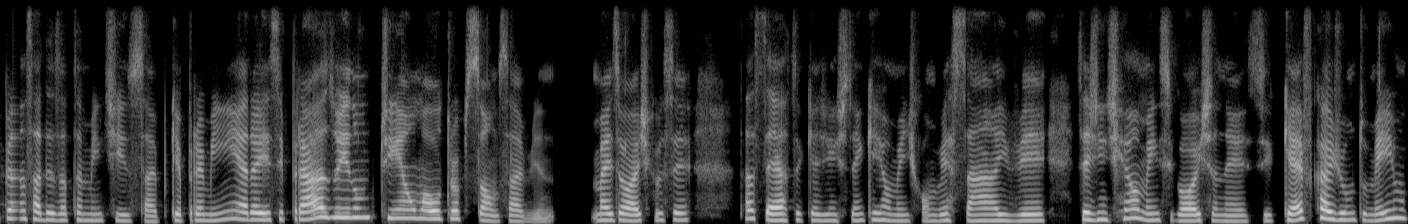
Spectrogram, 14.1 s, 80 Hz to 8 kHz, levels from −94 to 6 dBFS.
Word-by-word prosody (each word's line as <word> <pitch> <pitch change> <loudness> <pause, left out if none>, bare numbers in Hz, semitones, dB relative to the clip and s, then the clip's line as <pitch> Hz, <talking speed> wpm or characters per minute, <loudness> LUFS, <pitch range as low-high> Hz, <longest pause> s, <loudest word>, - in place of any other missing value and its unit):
pensado 280 -4 0
exatamente 225 -1 -4
isso, 205 0 -7
sabe, 190 -1 -5
porque 225 -2 -3
para 225 +1 -3
mim 240 +6 -5
era 250 -2 +4
esse 245 +1 +2
prazo 275 +7 +5
e 330 0 +5
não 330 0 +1
tinha 305 -3 -1
uma 295 -2 +2
outra 280 0 +3
opção, 225 -7 -2
sabe. 185 - -6 0.4
Mas 230 +1 +1
eu 230 -2 +4
acho 215 +1 +2
que - - -11
você 240 0 -3 0.5
tá 290 0 0
certa, 225 -3 +3
que 230 - -7
a 220 - -2
gente 215 -2 -7
tem 225 0 -6
que 245 +1 -4
realmente 210 -3 -5
conversar 215 0 -2
e 215 -1 -1
ver 215 +1 0 0.3
se 255 - +2
a - - +8
gente 245 +2 -3
realmente 265 -7 -1
se - - -11
gosta, 210 +1 +2
né, 200 -1 -5
se 210 +1 -11
quer 235 +3 +5
ficar 280 -2 +4
junto 240 -1 -2
mesmo, 255 +9 0
o 295 - -9
230 Hz, 195 wpm, -23 LUFS, 215-270 Hz, 0.5 s, a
